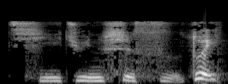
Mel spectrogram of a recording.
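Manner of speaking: slow, low and menacing, teeth clenched; through gritted teeth. Acted. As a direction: grind each word out slowly as a threat. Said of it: "他咬牙切齿道". (咬牙切齿，低沉缓慢地威胁)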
